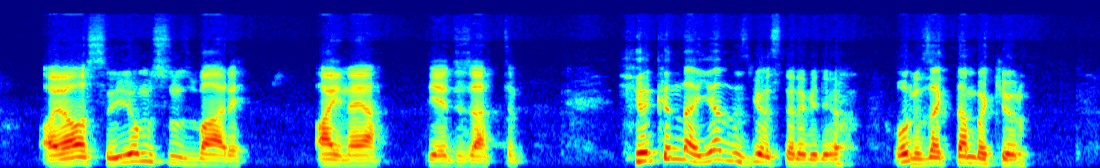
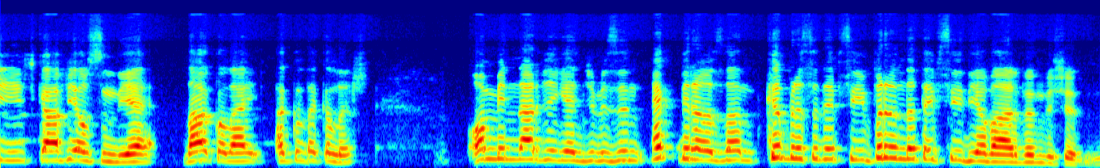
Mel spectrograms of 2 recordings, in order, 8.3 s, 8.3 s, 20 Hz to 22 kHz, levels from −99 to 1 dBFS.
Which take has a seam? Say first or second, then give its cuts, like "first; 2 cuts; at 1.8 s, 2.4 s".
first; 2 cuts; at 5.6 s, 6.8 s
